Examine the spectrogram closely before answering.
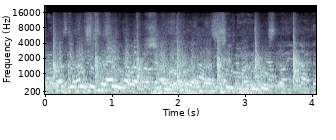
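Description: Men laugh nearby.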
